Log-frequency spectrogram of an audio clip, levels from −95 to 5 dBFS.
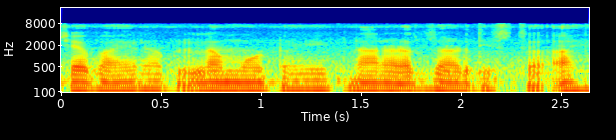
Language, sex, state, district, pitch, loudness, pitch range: Marathi, male, Maharashtra, Aurangabad, 95 Hz, -18 LUFS, 95-100 Hz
